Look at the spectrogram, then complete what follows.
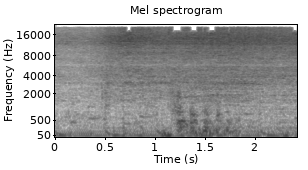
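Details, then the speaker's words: Used Ferrari after 15 minutes, overheating: steady loud hiss of steam venting from front of engine bay, giant puddle of coolant underneath; leak source not yet found. "it looks like we're overheating from somewhere back there that's bad news I can hear it steaming and then here we have a giant puddle of coolant"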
